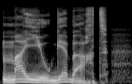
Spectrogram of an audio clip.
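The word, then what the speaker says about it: Maiju Gebhard: During the 1940s, Mhu Gibbart, pronounced Mayuart, worked with the Finnish Work Efficiency Institute.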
